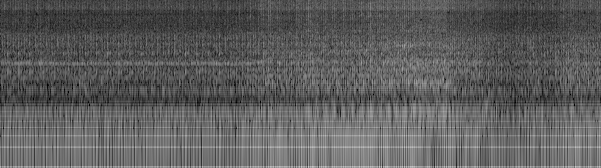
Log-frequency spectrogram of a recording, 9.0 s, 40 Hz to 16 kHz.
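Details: TDI diesel project vehicle, running after sitting 4–5 years in an exposed barn; fired straight up after oil was circulated and fuel pump plugged in. Steady, even clatter about four beats a second, no misses or knocks; normal healthy diesel idle.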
